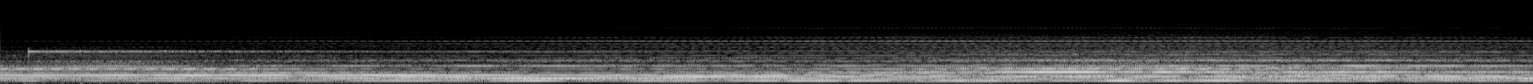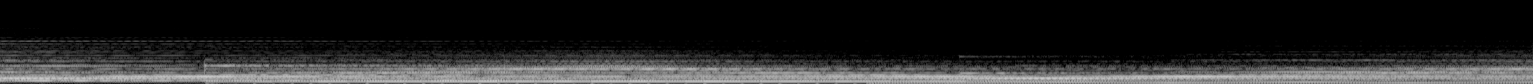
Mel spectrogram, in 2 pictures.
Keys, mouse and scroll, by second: 1.4 click, 8.4 scroll up 1, 9.3 click, 13.4 scroll down 1, 13.9 scroll up 1, 16.3 click, 21.1 click, 21.7-22.1 scroll down 1, 22.2 right click, 23.3-23.7 scroll down 1, 24.3 click, 25.6-26.0 scroll down 1, 26.2-26.5 scroll up 1.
